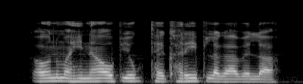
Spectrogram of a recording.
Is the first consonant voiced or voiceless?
voiceless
